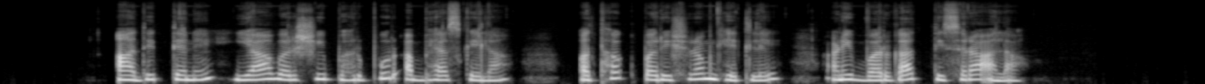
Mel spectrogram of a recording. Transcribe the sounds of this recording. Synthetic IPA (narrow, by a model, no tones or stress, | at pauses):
ad̪it̪jənejaʋəɾʂiːbʱəɾpuːɾəbʱjaskela | ət̪ʰəkpəɾiɕɾəmɡʱet̪le | aɽ̃iʋəɾɡat̪ːisɾaʔa̰la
